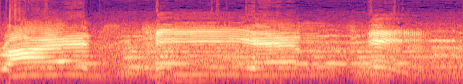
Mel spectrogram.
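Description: A voice holding long pitched notes that slide up and down, with a film music track.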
